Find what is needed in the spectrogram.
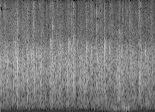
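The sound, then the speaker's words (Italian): Loud, dense audience applause at a church service, a continuous crackle of many hands clapping without a pause from start to end. “Facciamogli un applauso meraviglioso.”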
